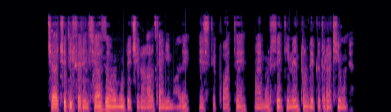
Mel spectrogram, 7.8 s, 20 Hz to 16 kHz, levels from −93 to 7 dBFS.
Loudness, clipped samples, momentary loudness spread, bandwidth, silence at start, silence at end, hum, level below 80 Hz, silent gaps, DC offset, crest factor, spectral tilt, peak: -29 LUFS; under 0.1%; 11 LU; 9.6 kHz; 0.95 s; 0.8 s; none; -68 dBFS; 3.82-3.99 s, 4.34-4.39 s, 4.62-4.68 s, 5.03-5.08 s; under 0.1%; 22 dB; -3.5 dB/octave; -10 dBFS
